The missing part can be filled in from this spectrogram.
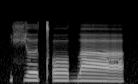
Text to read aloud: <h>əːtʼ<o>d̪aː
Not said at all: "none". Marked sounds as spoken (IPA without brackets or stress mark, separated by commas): ç, ɔ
